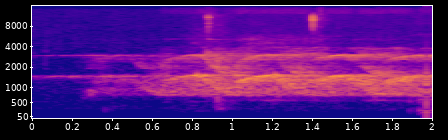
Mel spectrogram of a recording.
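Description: An emergency-vehicle siren, swelling in over the first half second and then warbling rapidly, about four rises and falls a second.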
